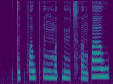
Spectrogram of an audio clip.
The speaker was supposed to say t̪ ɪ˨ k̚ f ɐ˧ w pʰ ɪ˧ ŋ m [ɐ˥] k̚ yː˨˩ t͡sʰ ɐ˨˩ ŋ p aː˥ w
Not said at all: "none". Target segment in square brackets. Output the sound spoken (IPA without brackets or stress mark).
ɐ˨˥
